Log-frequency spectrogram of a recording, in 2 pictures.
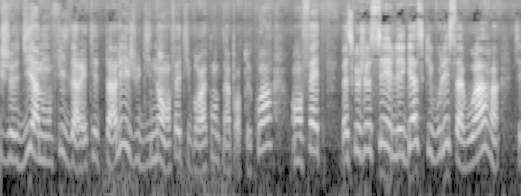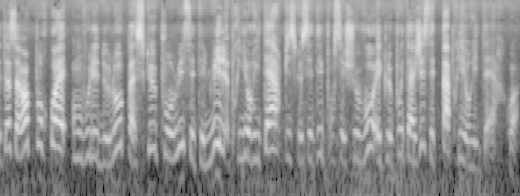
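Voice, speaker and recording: A woman's voice: fairly high pitch, dry recording. A woman vlogger casually telling a story to her viewers, blunt and colloquial, swearing freely and full of fillers. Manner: chatty, full of fillers and asides. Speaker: off-grid vlogger.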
